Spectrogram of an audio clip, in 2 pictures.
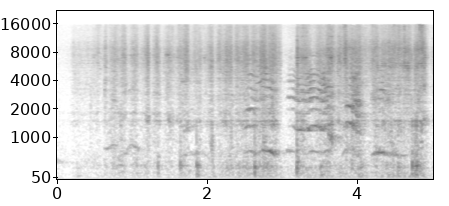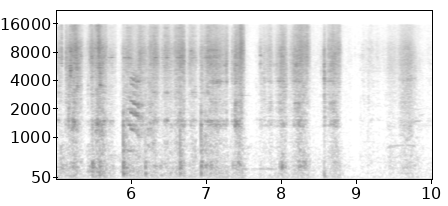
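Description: A stiff paintbrush scrubbing dust off a monitor power supply circuit board in quick scratchy strokes. The strokes die away near the end. A high voice is heard in the background about three to four seconds in.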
